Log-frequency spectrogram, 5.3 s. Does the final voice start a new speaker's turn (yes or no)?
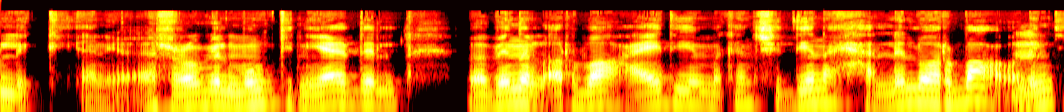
yes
